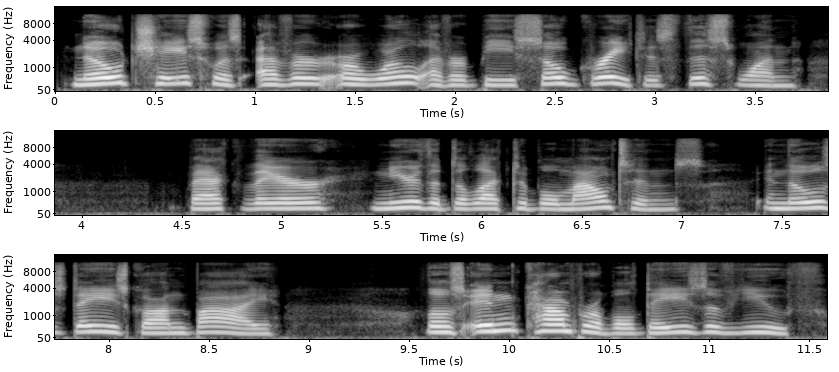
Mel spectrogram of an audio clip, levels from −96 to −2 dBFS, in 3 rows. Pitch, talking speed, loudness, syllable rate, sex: 210 Hz, 145 wpm, -19 LUFS, 4.7 syllables/s, female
